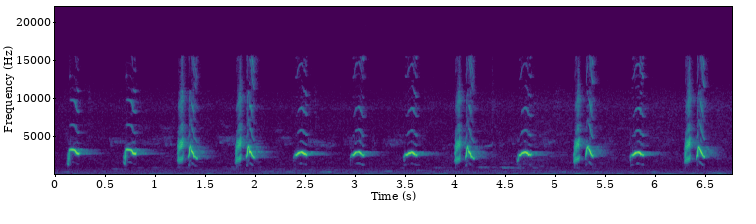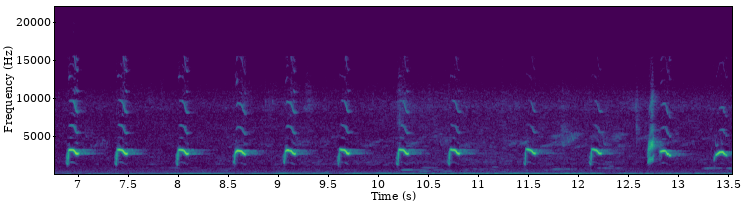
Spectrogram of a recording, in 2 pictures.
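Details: Sooty-headed bulbul in long, dense lure song for wild birds: a rapid chain of hooked whistles near two per second, punctuated by scratchy chatters, with a low rumbling background growing in the second half.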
